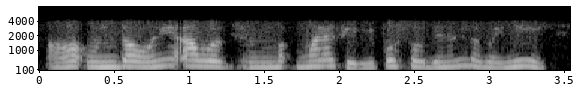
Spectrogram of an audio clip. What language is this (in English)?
Nepali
